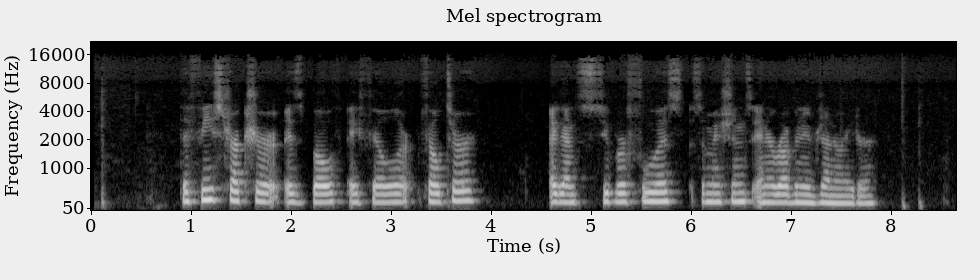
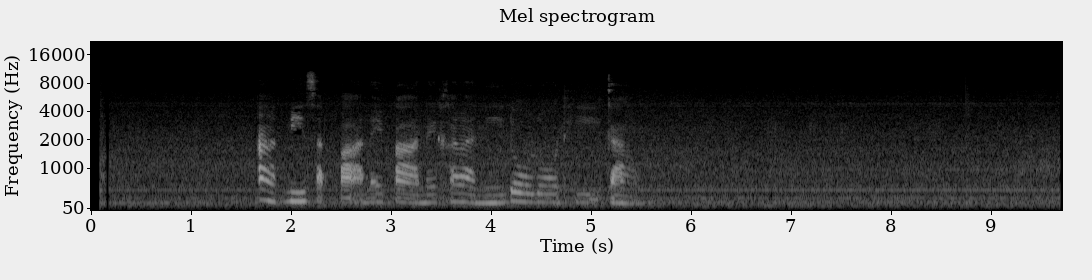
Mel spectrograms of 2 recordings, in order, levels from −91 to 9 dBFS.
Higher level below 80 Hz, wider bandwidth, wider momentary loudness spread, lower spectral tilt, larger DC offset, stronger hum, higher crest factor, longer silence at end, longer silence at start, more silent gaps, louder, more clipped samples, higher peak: first, -64 dBFS vs -84 dBFS; first, 15 kHz vs 10 kHz; second, 7 LU vs 21 LU; first, -7.5 dB/octave vs -5.5 dB/octave; neither; neither; second, 14 dB vs 26 dB; first, 0.5 s vs 0 s; about the same, 0.1 s vs 0.1 s; neither; first, -19 LUFS vs -39 LUFS; neither; first, -4 dBFS vs -18 dBFS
